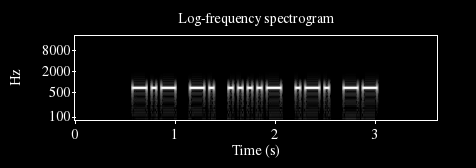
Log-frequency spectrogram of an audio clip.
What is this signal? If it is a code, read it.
Morse code, heard as a keyed tone, about 25 wpm, 700 Hz. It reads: KN4RM
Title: USA Call Signs - 3x Character Spacing - 25wpm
